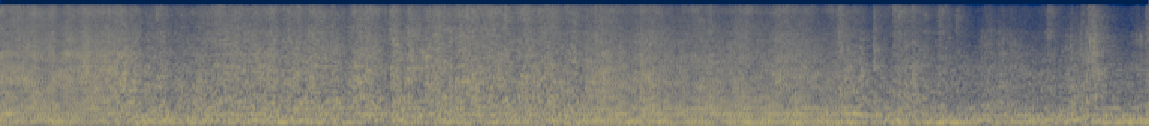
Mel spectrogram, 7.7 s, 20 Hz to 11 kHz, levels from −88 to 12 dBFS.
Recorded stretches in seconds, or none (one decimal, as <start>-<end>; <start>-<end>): 0.8-3.9; 5.6-7.7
